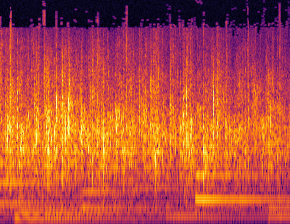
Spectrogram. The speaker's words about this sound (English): Can we give God a good hand clap? Come on, put your hands together.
